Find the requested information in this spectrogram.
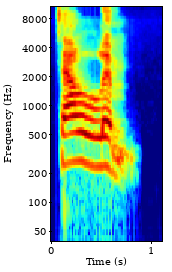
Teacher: Consoante conectando com som de vogal. Consoante conectando com som de vogal também, no caso de tell. E aqui a gente tem o caso do him, em que a gente, em him, her, a gente vai tirar o som do H muitas vezes.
